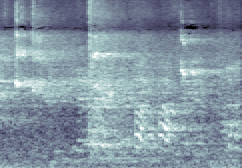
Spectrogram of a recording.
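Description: Badminton play: sharp racket strikes on a shuttlecock and shoes squeaking on the court, with players' voices about a second in.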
